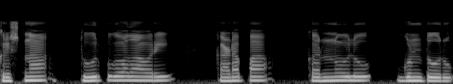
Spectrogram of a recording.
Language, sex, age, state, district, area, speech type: Telugu, male, 18-30, Andhra Pradesh, Vizianagaram, rural, spontaneous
